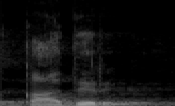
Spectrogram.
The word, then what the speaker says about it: قادر: تو اس کو دونوں کا جو ہے ایک ہی تلفظ ہے، قادر اور نادر. دال پہ دونوں پہ جو ہے نا زیر لگا کے پڑھیں گے.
